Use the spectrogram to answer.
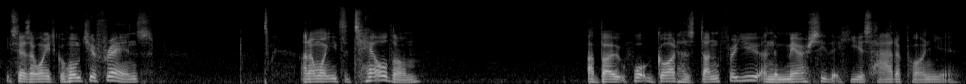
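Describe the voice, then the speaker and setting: A man's voice: medium pitch, normal speed, long pauses. A male pastor preaching a sermon, earnest and emphatic, building momentum through repeated phrases. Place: church.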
